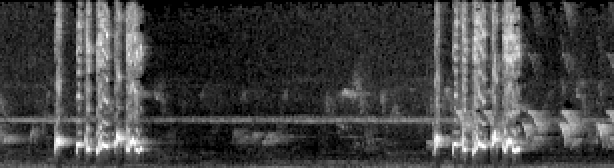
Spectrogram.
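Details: Fighting song from a decoy red-whiskered bulbul used to train and stimulate other bulbuls: two bursts of quick, bubbling, warbled notes about three seconds apart, with faint softer chirps after the second.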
